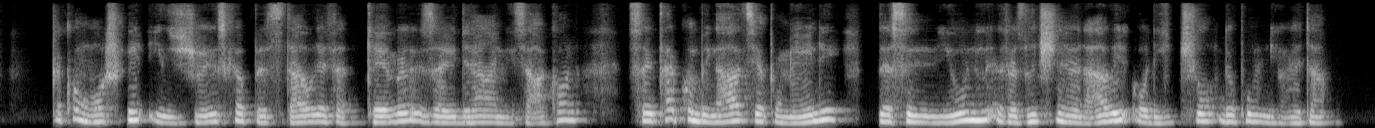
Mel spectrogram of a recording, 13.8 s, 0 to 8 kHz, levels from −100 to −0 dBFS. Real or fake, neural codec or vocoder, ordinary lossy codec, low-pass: fake; codec, 16 kHz, 1.1 kbps, Voila-Tokenizer; none; none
